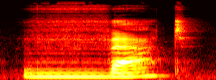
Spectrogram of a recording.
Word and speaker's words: that: Work on pronunciation of TH as we practiced last week. Thinks is voiceless, that is voiced.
